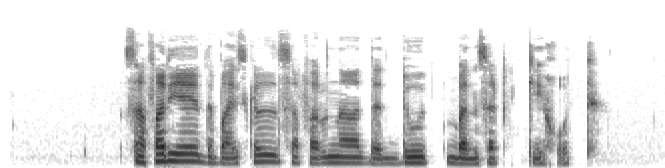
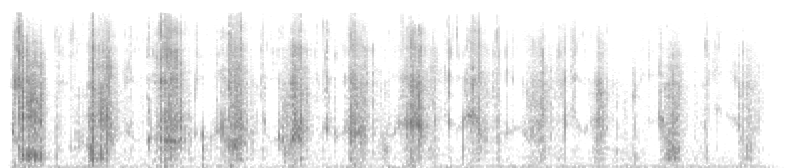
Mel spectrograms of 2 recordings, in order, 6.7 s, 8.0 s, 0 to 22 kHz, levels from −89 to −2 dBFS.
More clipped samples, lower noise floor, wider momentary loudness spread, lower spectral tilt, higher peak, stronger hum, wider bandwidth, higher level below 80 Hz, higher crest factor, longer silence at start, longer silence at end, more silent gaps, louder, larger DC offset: neither; first, -74 dBFS vs -67 dBFS; about the same, 16 LU vs 18 LU; first, -4.5 dB/octave vs -0.5 dB/octave; first, -4 dBFS vs -16 dBFS; neither; second, 11 kHz vs 16 kHz; about the same, -72 dBFS vs -72 dBFS; second, 24 dB vs 32 dB; first, 1.25 s vs 0.1 s; first, 0.7 s vs 0.4 s; neither; first, -26 LUFS vs -47 LUFS; neither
